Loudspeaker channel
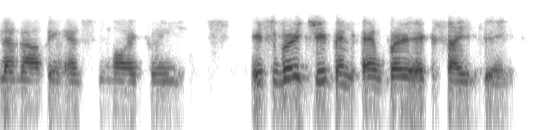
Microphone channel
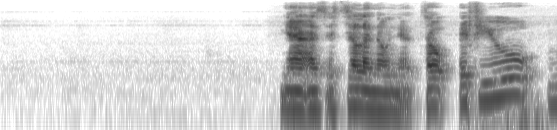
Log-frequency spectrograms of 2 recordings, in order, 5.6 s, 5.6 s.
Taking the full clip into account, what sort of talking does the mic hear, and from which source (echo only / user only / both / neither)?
user only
